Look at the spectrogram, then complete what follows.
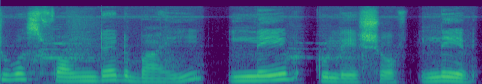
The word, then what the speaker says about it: Lev: Lev, L-E-V, Lev. I am pronouncing it as it actually spells.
